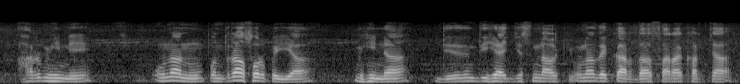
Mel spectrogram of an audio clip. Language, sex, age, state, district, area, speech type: Punjabi, male, 60+, Punjab, Hoshiarpur, rural, spontaneous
